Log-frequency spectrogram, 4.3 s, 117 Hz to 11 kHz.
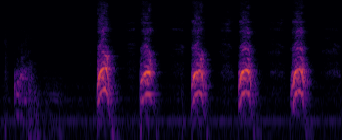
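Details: Poodle with one low, muffled opening woof, then five bright, clipped barks spaced about 0.6 seconds apart. A faint steady hum sits underneath.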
